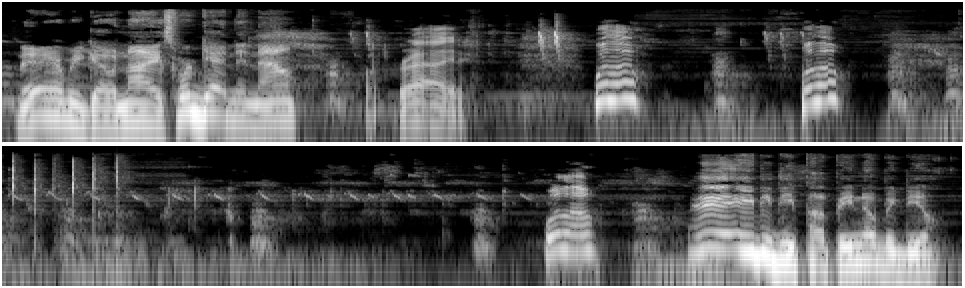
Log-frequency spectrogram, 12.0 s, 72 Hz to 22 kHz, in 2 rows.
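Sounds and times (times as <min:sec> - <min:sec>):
bird chirping rapidly: 0:03.3 - 0:03.7, 0:04.4 - 0:11.3
sharp clicks: 0:06.0 - 0:07.3.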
